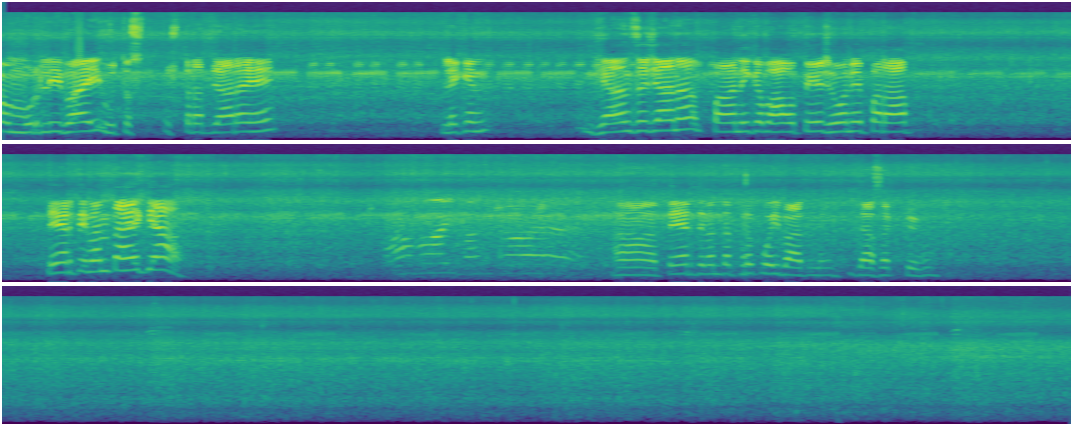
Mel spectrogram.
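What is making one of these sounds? Feet splash through shallow running water.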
